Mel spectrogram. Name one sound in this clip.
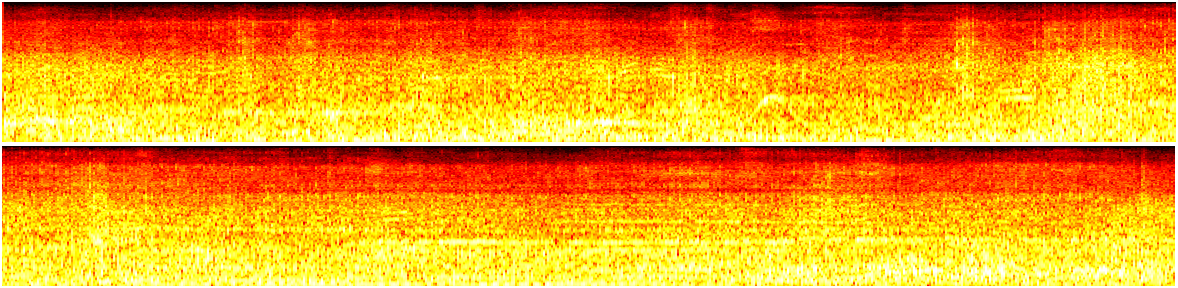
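Motorcycle engines rumble loudly as a parade of bikes rolls slowly past.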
